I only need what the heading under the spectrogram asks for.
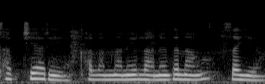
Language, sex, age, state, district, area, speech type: Bodo, female, 30-45, Assam, Udalguri, rural, spontaneous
